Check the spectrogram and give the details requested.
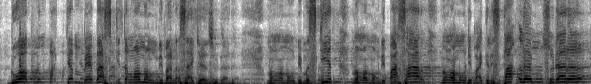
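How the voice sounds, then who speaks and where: A man's voice: very high-pitched, fairly bright tone. A middle-aged man giving a rousing political sermon to a crowd, repeatedly calling out to his listeners and leading chants. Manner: rousing, repeats "saudara", calls for takbir and crowd responses. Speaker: Islamic preacher.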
